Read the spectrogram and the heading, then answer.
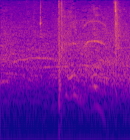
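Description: A steel chair slams hard into a wrestler with a sharp crack, and a second, lighter hit follows a moment later over steady crowd noise and scattered voices, during a Hell in a Cell wrestling match fought on the steel roof of the cell.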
